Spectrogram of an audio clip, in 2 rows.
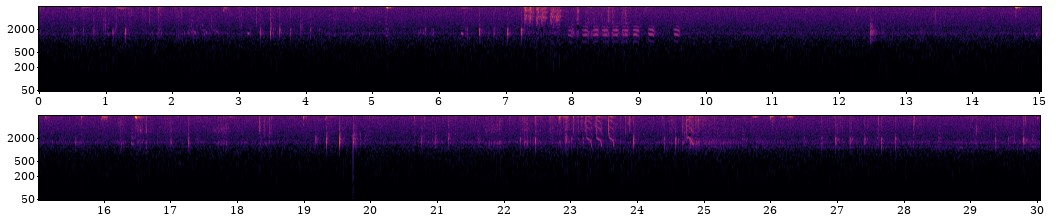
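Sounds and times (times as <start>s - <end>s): small birds chirping: 0.0s - 9.6s, 14.0s - 30.0s
faint ticking and pattering: 0.4s - 4.9s, 20.6s - 30.0s.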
